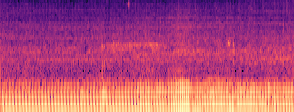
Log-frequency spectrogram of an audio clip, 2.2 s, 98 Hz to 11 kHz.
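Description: Suzuki GSX-S750 (GSR750) inline-four motorcycle engine running at a steady low idle as the bike comes to a stop.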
